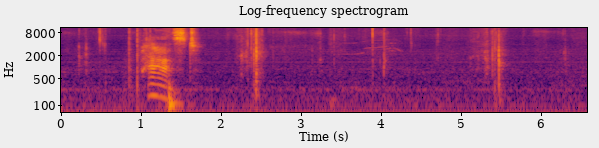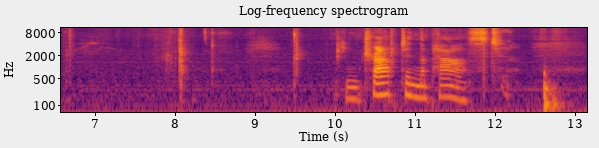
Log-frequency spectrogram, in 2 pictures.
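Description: A middle-aged woman speaks softly into a nearby microphone.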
